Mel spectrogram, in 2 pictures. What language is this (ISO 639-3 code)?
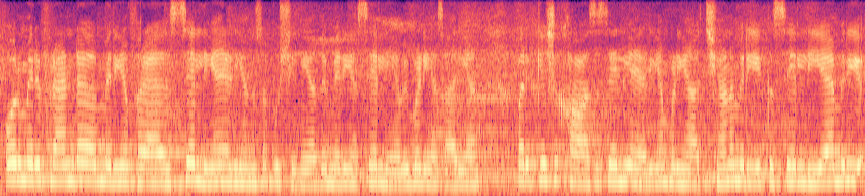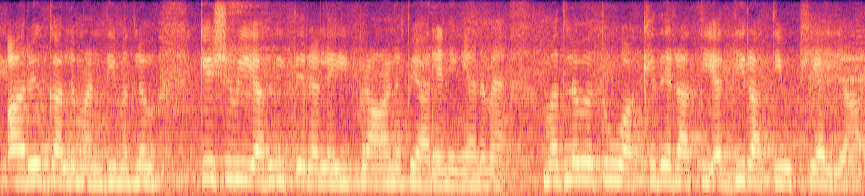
doi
